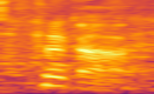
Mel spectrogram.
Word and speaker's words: hygge: We're not entirely sure how to pronounce it, but we have it on good authority that it's hygge. – Is that H-U-E-G-A-H? Phonetically? – Phonetically, yes. – Hygge. Okay, but it's actually spelled H-Y-G-G-E.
